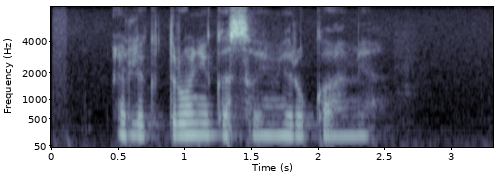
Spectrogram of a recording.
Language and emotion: Russian, neutral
